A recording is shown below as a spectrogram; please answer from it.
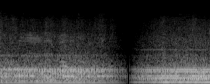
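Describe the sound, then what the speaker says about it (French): A small boat's outboard motor runs with a steady, close, droning hum that briefly dips in the middle before settling back into a constant note, with a voice or two faintly present. "Alors, il marche bien, ce moteur?"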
